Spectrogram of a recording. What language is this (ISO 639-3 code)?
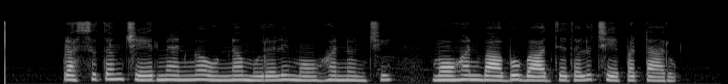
tel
